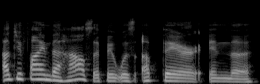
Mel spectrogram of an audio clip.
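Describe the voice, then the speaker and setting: A man's voice: on the high side, expressive, normal speed, no echo. A man hosting a podcast, asking curious follow-up questions in an easy conversational way. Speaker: podcast host. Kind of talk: conversational interview.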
